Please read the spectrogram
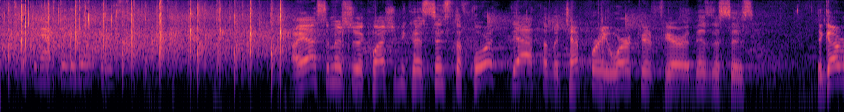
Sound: applause

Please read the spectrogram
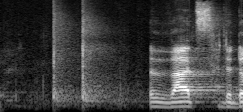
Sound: rock thudding

